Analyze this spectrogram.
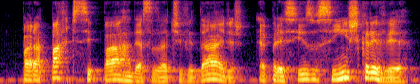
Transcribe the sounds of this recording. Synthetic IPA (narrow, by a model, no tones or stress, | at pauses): paɾɐpaɾt͡ʃi̥sipaɾd̪ɛsɐzat͡ʃivid̪ad͡ʒɪʃɛpɾesizʊsiĩʃkɾeveɾ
